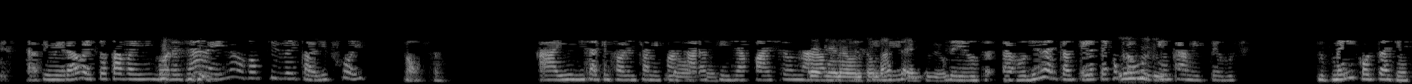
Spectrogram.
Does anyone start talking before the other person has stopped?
Yes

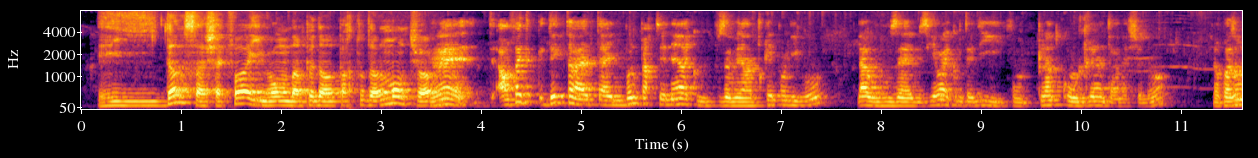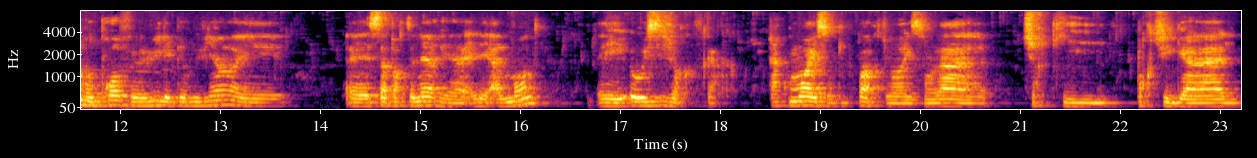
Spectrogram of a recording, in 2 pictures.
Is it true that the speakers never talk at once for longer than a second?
Yes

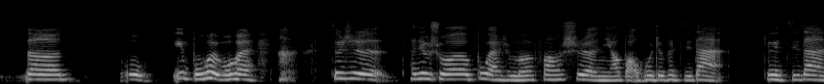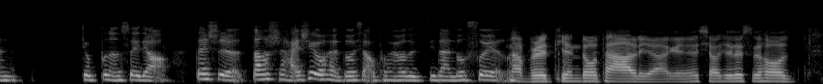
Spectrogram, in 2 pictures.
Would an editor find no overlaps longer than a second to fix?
Yes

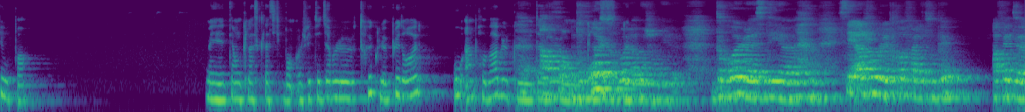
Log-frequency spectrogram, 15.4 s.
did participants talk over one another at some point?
Yes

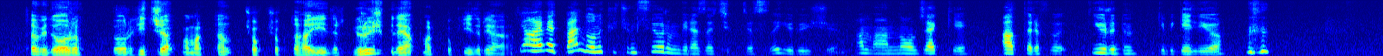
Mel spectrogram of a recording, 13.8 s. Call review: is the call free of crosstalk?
Yes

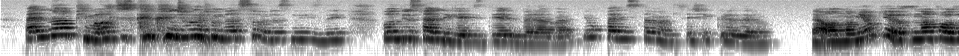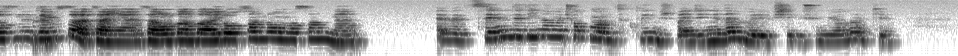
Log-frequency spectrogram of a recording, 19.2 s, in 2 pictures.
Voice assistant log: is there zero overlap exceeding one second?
Yes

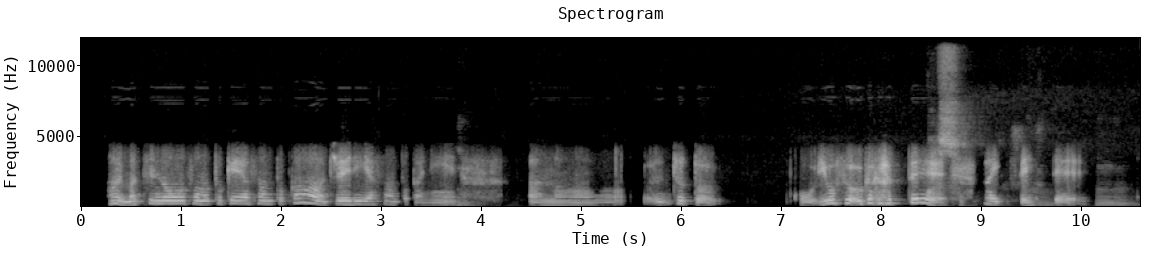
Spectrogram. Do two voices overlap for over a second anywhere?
Yes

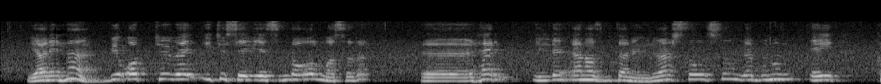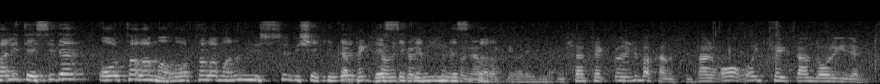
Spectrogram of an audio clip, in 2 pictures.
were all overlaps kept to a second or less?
No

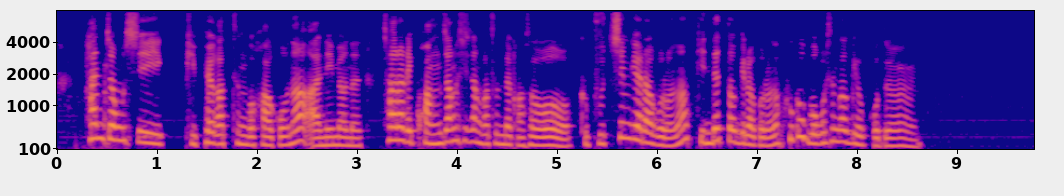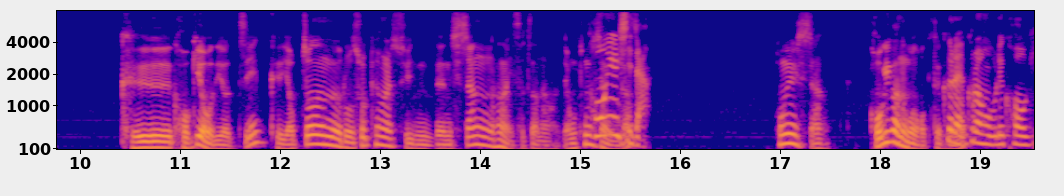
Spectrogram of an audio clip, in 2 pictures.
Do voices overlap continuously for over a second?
No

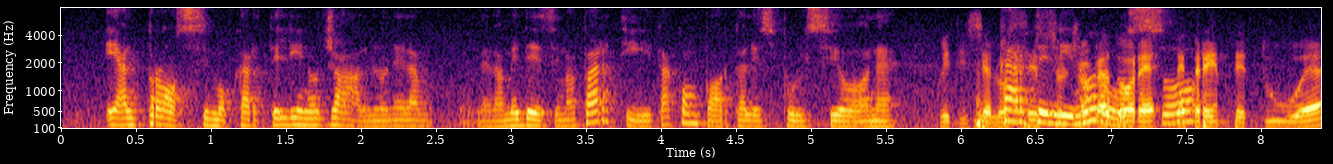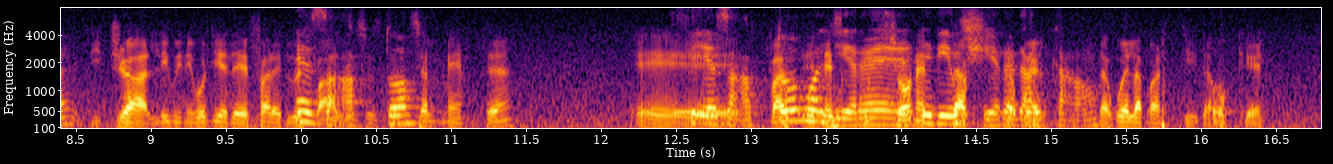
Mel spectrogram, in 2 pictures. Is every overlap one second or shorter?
No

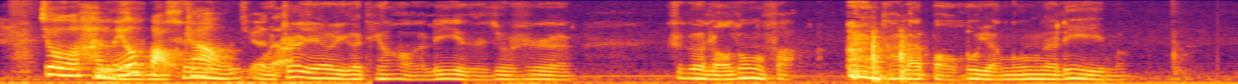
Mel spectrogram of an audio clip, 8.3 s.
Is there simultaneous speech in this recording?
Yes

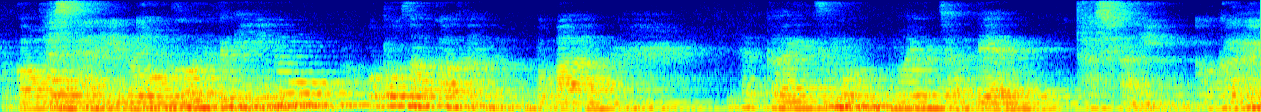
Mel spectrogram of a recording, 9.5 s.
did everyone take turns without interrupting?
No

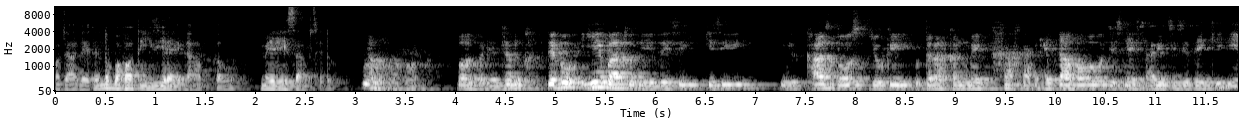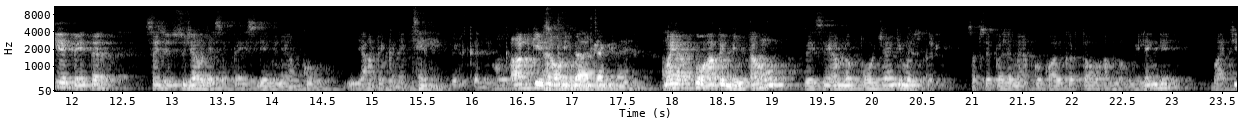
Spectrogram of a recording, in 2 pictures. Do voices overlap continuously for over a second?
Yes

